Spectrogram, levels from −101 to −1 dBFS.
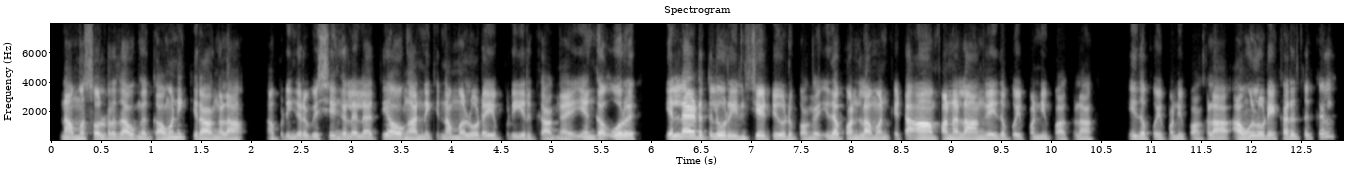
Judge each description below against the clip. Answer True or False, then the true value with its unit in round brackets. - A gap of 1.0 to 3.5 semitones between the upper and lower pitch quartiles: False (3.9 semitones)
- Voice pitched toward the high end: False (155 Hz)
